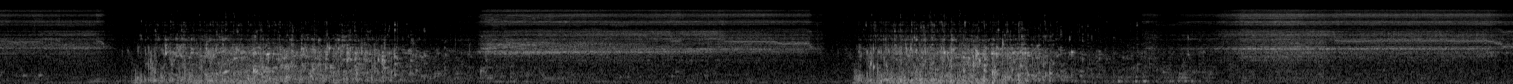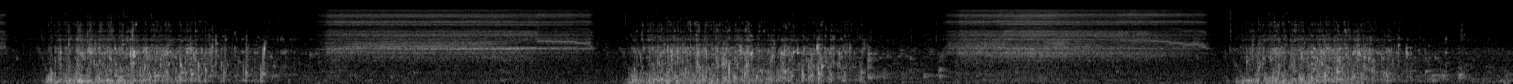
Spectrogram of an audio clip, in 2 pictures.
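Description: Scuba diver breathing through a regulator in a steady rhythm. A hissing inhale with a faint high whistle is followed each time by a louder burst of exhaled bubbles, about every six and a half seconds, five breaths in all.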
